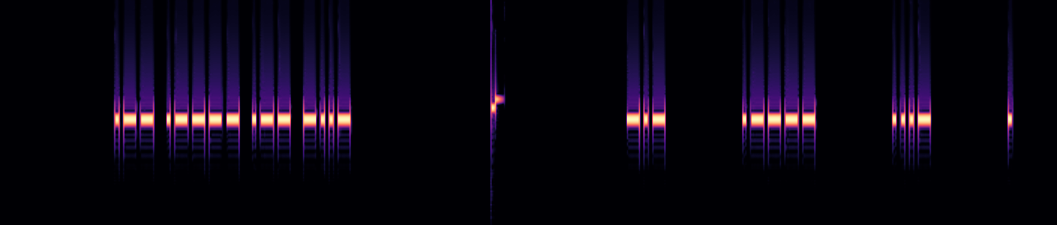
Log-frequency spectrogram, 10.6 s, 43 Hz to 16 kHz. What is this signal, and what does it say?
Morse code, heard as a keyed tone, about 28 wpm, spaced as for 14 wpm, 700 Hz. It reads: W1WX K1VE
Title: USA Call Signs - 6x Character Spacing - 28wpm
